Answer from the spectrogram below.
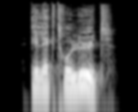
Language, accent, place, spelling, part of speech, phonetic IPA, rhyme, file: German, Germany, Berlin, Elektrolyt, noun, [elɛktʁoˈlyːt], -yːt, De-Elektrolyt.ogg
- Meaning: electrolyte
